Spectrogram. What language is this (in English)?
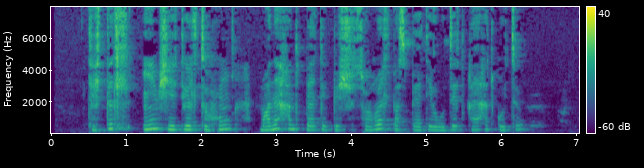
Mongolian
